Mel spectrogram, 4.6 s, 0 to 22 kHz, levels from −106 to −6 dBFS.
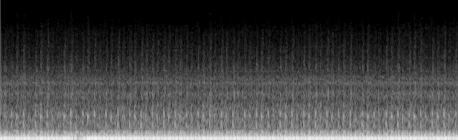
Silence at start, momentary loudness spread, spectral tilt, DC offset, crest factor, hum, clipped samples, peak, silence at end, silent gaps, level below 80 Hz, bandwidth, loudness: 0 s; 1 LU; -12 dB/octave; under 0.1%; 8 dB; none; under 0.1%; -8 dBFS; 0 s; none; -18 dBFS; 2 kHz; -21 LUFS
